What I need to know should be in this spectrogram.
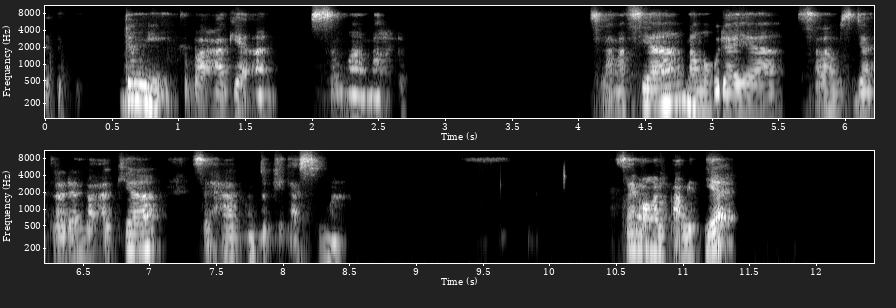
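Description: An elderly woman speaks calmly through a microphone on an online call.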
